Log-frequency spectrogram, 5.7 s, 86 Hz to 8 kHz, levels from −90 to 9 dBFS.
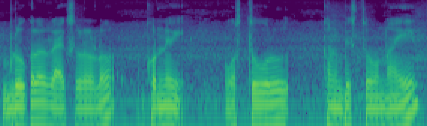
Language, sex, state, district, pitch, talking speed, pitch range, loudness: Telugu, male, Telangana, Hyderabad, 95 Hz, 65 wpm, 85-100 Hz, -19 LUFS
